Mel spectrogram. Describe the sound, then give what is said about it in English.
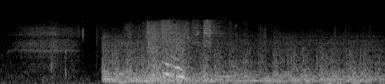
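A person thrown back onto a bed in a basement: a sudden soft, heavy thump breaks a quiet stretch, then a loud, steady rustling noise carries on to the end. “In the basement, Sean is thrown back onto the bed.”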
